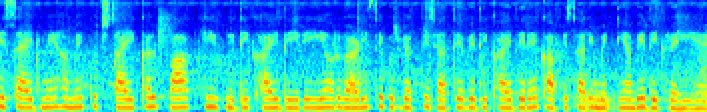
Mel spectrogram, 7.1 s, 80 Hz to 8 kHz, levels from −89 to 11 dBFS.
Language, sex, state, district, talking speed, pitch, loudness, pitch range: Hindi, female, Chhattisgarh, Raigarh, 265 wpm, 220 Hz, -17 LUFS, 215-230 Hz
